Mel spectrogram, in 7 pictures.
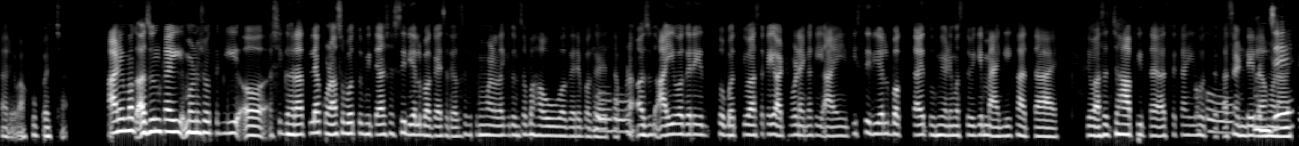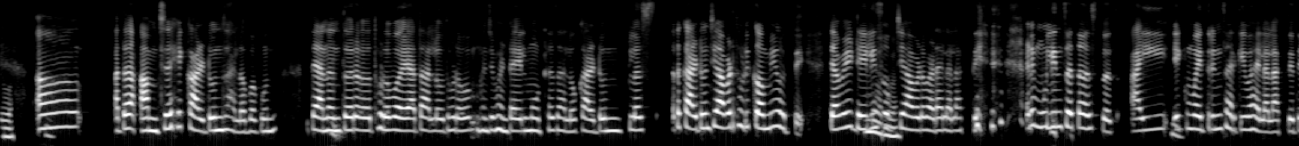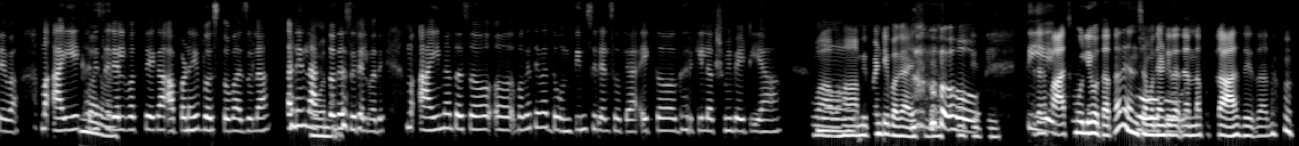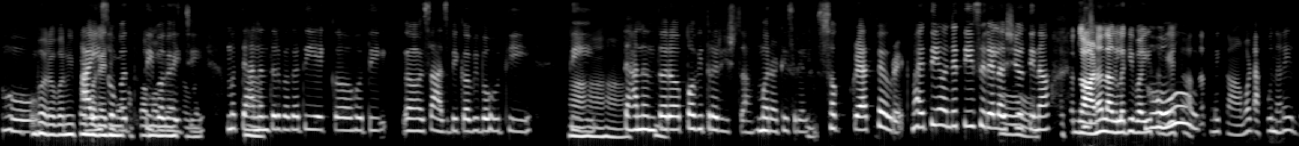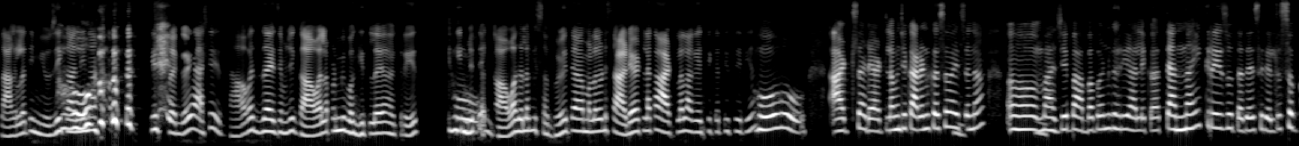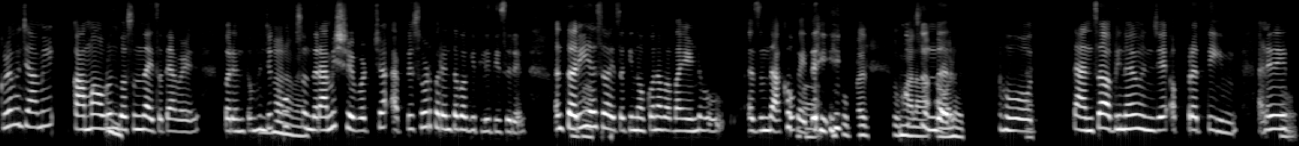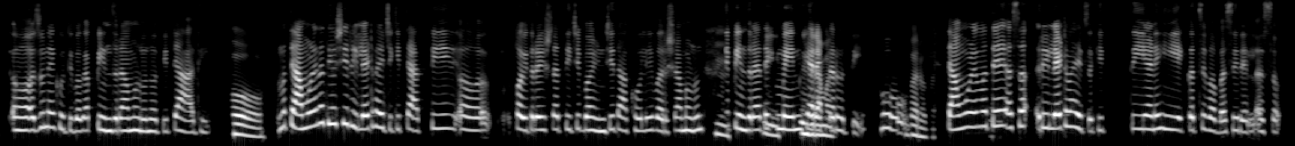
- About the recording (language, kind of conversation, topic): Marathi, podcast, लहानपणीची आवडती दूरचित्रवाणी मालिका कोणती होती?
- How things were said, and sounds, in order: tapping; other background noise; in English: "सीरियल"; in English: "सीरियल"; in English: "डेली सोपची"; laughing while speaking: "लागते"; chuckle; in English: "सीरियल"; laughing while speaking: "आणि लागतो त्या सीरियलमध्ये"; in English: "सीरियलमध्ये"; in English: "सीरियल्स"; laughing while speaking: "हो"; chuckle; in English: "सीरियल"; in English: "फेव्हरेट"; in English: "सीरियल"; in English: "म्युझिक"; laughing while speaking: "हो"; chuckle; laugh; in English: "सीरियल?"; in English: "सिरियलचा"; other noise; in English: "एपिसोडपर्यंत"; in English: "सीरियल"; laughing while speaking: "काहीतरी"; stressed: "अप्रतिम"; in English: "मेन कॅरेक्टर"; in English: "सीरियल"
